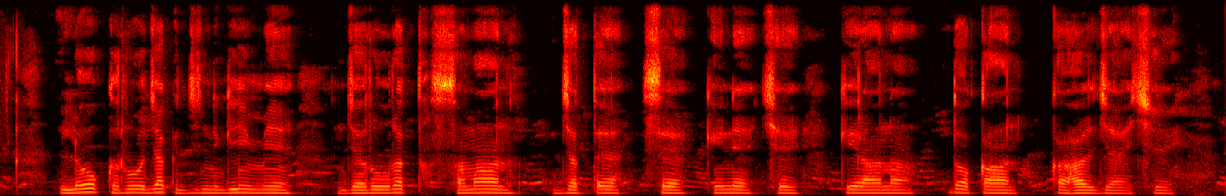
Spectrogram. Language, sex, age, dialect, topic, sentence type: Maithili, male, 25-30, Bajjika, agriculture, statement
